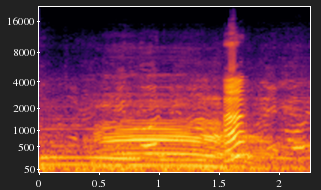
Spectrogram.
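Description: A native Bangladeshi heifer gives a single long, loud, close moo at a cattle market, with faint background noise around it.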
